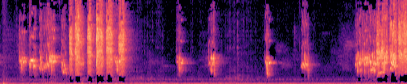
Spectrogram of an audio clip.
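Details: Couple of pet budgerigars chattering: a burst of harsh, buzzy squawking warble, then a series of single short chirps spaced about a second apart, and a final loud scratchy outburst.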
